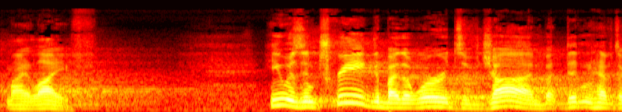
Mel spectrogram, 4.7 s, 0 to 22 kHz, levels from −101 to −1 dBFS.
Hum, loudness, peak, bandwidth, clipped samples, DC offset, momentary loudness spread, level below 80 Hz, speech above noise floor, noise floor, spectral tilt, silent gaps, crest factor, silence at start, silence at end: none; -16 LUFS; 0 dBFS; 12.5 kHz; under 0.1%; under 0.1%; 10 LU; -58 dBFS; 31 dB; -47 dBFS; -6 dB/octave; none; 16 dB; 0 s; 0 s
